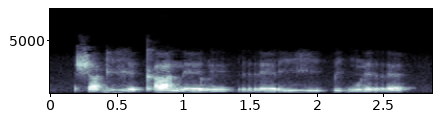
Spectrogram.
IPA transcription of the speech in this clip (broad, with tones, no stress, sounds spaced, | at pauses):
ʃ a˨ ɡ i˦ ɣ e˨ kʼ aː˦ n eː˨ l ĩ˦ | r eː˨ ɾ iː˦ ɣ iː˦ k͡p i˦ ɡ ũ˨ ɾ ɪ˦ r ɛ˨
